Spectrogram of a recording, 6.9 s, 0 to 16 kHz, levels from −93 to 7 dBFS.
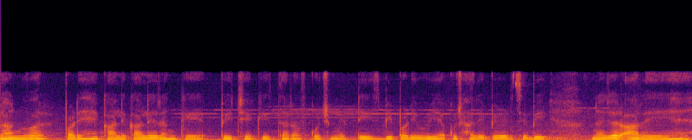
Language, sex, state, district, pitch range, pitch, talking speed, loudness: Hindi, female, Bihar, Patna, 175-190 Hz, 180 Hz, 210 wpm, -17 LUFS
